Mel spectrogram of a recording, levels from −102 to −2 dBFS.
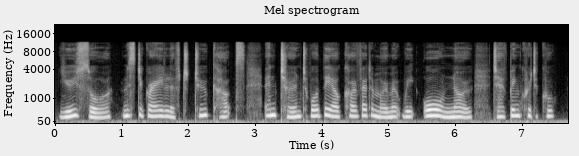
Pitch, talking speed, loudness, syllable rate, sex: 190 Hz, 170 wpm, -17 LUFS, 4.2 syllables/s, female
